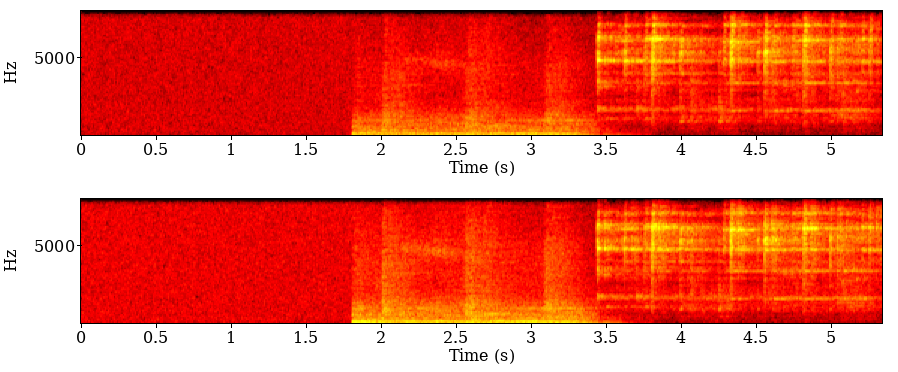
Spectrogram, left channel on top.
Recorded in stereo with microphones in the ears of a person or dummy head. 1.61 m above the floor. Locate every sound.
1.8 s footsteps: 30° right (ahead or behind), 4.5 m; by 3.3 s 25° right (ahead or behind), 5.5 m
3.4 s cutlery clinking: 10° left (ahead or behind), 6 m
